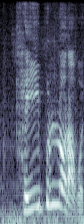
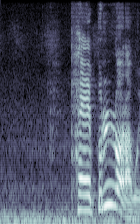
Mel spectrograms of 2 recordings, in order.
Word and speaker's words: 태블러: 이게 이름이 테이블러라고 제가 읽었는데요, 여기에 적혀져 있는 걸 보니까 테이블러가 아니라 태블러라고 읽네요. 태블러. 태블러라고 읽어요.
